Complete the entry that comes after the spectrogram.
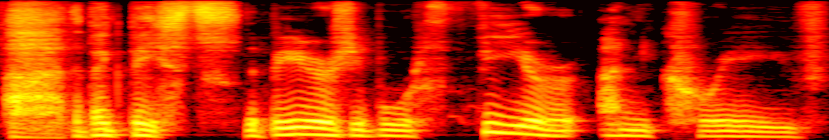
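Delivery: slow, drawn-out mock-epic delivery; dramatic build-up. Reviewer hyping the big beasts, slow and dramatic. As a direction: stretch fear and crave for drama.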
